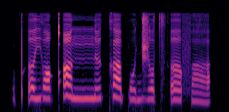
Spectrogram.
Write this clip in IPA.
pʼɐjɔqʼɐ nːʏ kapɔ̤d͡ʒɔt͡sʼɐ fa̤

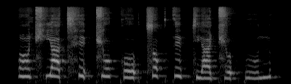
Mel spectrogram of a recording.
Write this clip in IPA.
ɔ̃˧ t͡ɕʰja˥˧t͡sʰe˦ʔt͡ɕo˦ ko˨ʔ t͡sɔ˦k̚t̪ẽ˦p̚sja˨˩t͡ɕo˨ʔ pu˨˦n

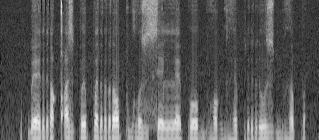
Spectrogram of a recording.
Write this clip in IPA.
ɓɛrɛ qʼɐzpɘpɐ rɔpɡʱoz selːɛpobʱɔ ɡʱɛpruzbʱɐp

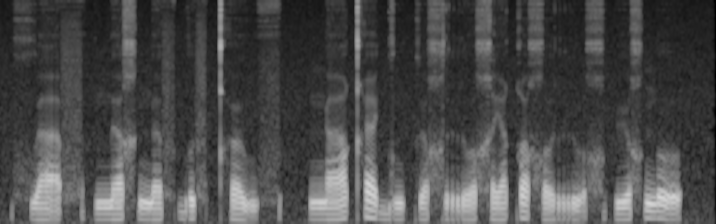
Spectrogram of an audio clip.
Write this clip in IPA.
xʷaf | nɐχ ŋɐfɡʷif qʰuf | ŋaqʰe ɡukɵχ roχ equχoruχ | ʉχŋo

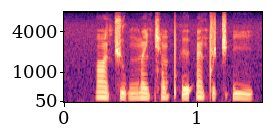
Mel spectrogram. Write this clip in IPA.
ɑ̃ t͡ʃu ŋ͡mæ̃cɔ̃pʼɪ ʔæ̃tɛt͡ʃʔi

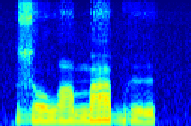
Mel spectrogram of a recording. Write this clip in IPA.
zowɑmabɨ

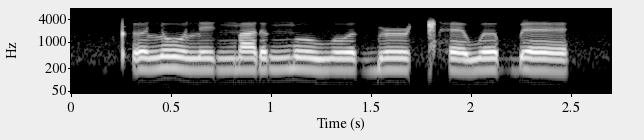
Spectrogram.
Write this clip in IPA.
kʼəlo leŋ͡maɾə ŋ͡mo woə̯ɡ͡bə˞ ǁʰɛwə ɓɛ

